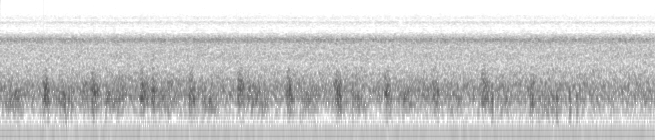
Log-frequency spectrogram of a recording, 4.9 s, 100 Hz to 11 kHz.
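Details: Home Doppler at 8 weeks 5 days of pregnancy, first time hearing it: rapid, regular whooshing pulses of an early fetal heartbeat at about 165 beats per minute.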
